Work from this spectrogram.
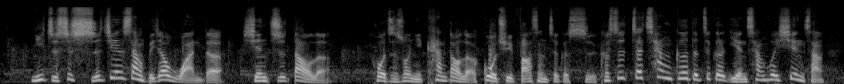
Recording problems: murmuring crowd; faint; throughout; 25 dB below the speech

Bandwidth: 15 kHz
